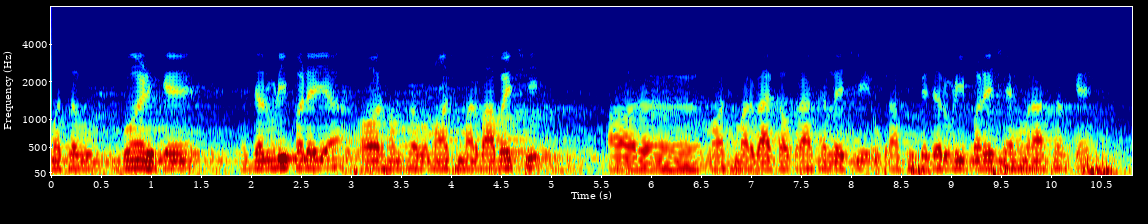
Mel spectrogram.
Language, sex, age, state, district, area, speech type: Maithili, male, 30-45, Bihar, Supaul, rural, spontaneous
